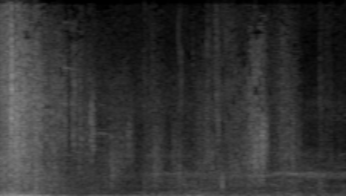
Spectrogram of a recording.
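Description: A Confringo spell explodes in the Hogwarts Legacy video game: one loud, close boom at the start that rolls off into a long, fading rumble.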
